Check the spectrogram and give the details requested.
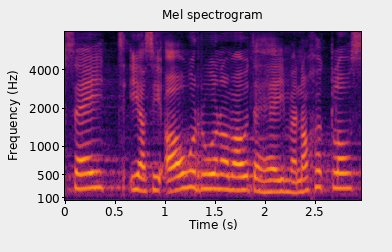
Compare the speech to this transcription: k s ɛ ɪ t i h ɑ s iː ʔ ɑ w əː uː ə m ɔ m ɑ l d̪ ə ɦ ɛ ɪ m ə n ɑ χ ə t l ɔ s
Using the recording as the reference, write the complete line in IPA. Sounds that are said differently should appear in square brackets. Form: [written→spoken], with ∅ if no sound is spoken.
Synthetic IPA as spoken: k s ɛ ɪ t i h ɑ s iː ʔ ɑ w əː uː ə [m→n] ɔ m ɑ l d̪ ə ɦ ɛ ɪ m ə n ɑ χ ə [t→k] l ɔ s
